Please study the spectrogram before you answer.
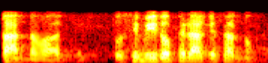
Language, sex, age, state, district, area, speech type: Punjabi, male, 18-30, Punjab, Ludhiana, rural, conversation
